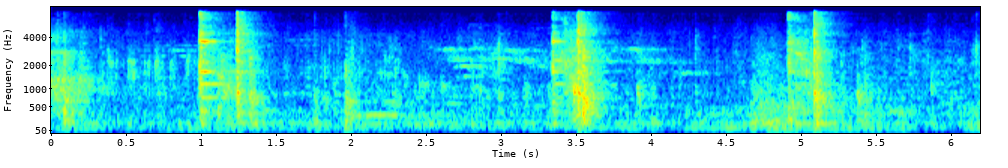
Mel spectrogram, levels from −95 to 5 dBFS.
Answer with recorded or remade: recorded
